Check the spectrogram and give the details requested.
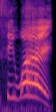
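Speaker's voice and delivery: high, puzzled demand; confused. Retold or imitated. Woman puzzled by fiance's question, high and confused. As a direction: toss it back baffled.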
